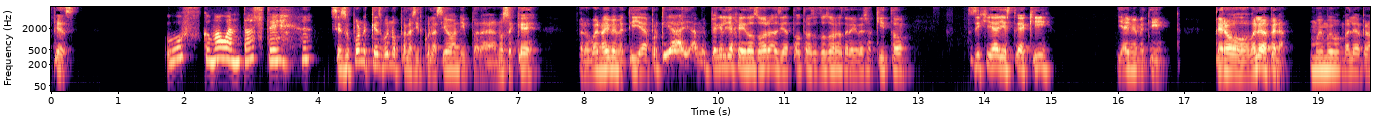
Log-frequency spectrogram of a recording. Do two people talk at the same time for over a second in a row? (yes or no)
no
